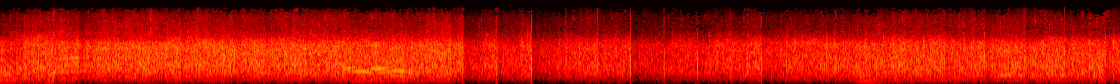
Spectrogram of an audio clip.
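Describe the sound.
Sustained audience applause for a man who helped develop CDS, a dense crackle of many hands clapping steadily and loudly for several seconds, thinning slightly toward the end with a few scattered voices underneath.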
